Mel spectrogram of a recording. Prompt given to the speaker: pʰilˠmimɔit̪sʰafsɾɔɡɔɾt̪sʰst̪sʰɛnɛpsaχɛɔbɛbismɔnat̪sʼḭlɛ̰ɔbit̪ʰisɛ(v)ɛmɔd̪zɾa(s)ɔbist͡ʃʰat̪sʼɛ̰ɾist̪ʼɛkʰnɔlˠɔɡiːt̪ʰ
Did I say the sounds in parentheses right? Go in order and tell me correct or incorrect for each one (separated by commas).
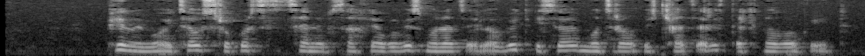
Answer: correct, incorrect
